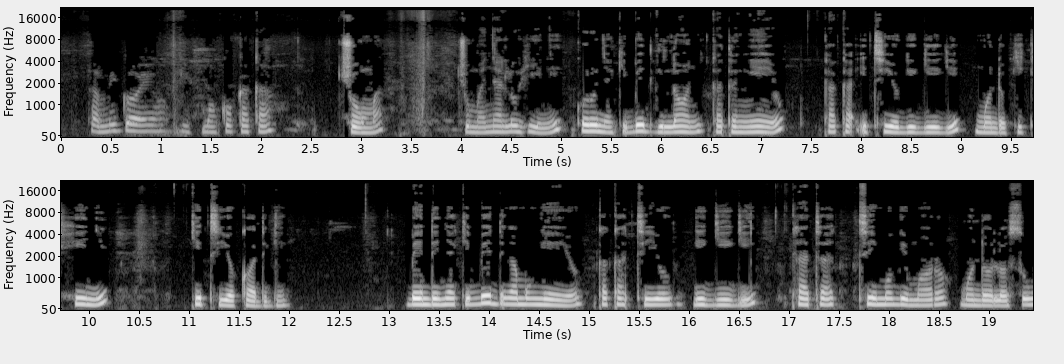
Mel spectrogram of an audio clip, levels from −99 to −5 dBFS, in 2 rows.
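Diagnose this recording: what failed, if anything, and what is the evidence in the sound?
Listening through the recording, nothing in the speech stood out as a failure at any stage of the chain.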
